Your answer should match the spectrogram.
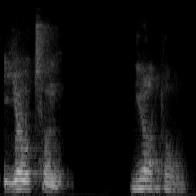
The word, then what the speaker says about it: IOTUNN: do you say uh we say just uh you Yun okay yeah yeah okay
